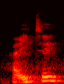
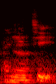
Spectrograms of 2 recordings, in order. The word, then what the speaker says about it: Haiti: Haiti? Yes, yeah, Haiti. Yeah. Yes, with obviously you pronounce the H. Yeah, yeah, Haiti, yeah.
